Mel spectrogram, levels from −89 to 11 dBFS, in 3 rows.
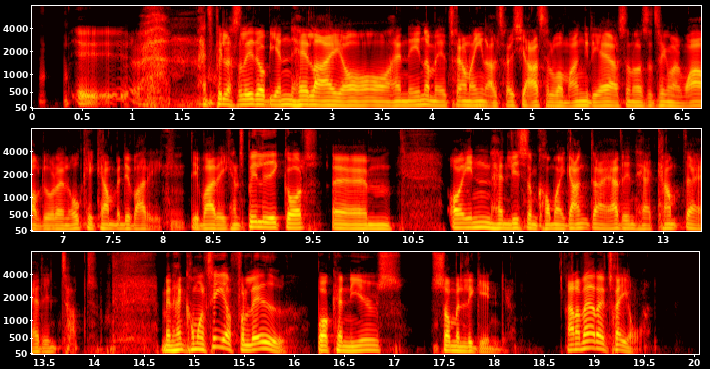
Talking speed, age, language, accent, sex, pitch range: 245 wpm, 40-59, Danish, native, male, 110-140 Hz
